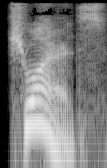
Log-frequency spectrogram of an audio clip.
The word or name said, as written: schwarz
